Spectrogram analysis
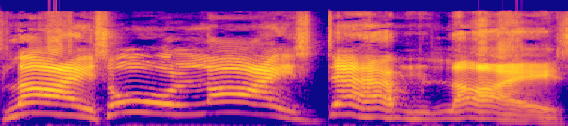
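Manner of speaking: high, loud theatrical denunciation; hammed-up indignant shouting; mock outraged outburst. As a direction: cry it out like a ham actor, then drop in pitch. Mock confession that it's all lies.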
